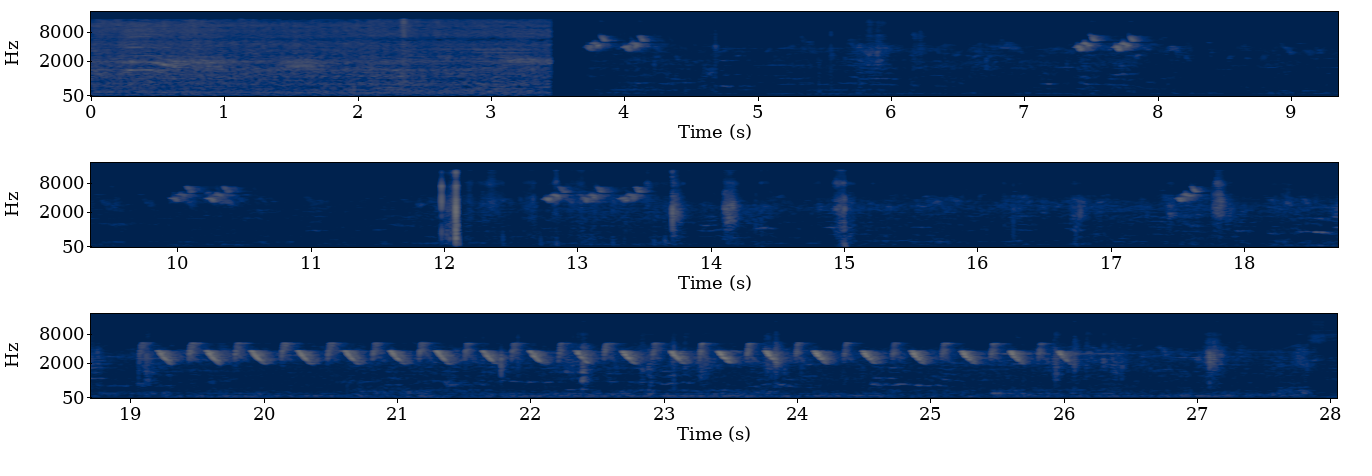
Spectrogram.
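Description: Steady outdoor background noise that cuts off abruptly a few seconds in, followed by small bird chirps: short paired chirps every few seconds, then a fast run of downward-sliding chirps, about three a second, for several seconds near the end.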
